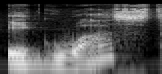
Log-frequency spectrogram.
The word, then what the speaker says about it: égoïste: Don't forget the tréma on the I, because this is the reason why you will pronounce it egoist, but not égoïste, hein. This is the use of this tréma.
